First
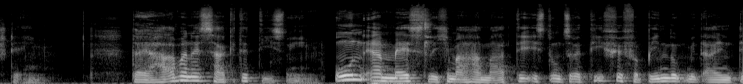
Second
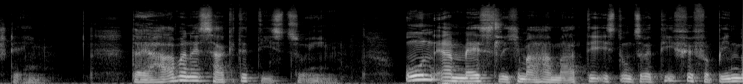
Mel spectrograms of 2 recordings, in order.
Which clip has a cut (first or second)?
first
